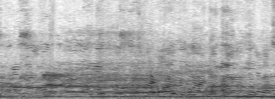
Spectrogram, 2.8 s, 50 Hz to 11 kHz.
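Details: Young Sahiwal bull offered for sale at the Ambari livestock market in Dinajpur, Bangladesh, in April 2025. A sustained, level moo with rich overtones runs almost three seconds against talking and bustle nearby.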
